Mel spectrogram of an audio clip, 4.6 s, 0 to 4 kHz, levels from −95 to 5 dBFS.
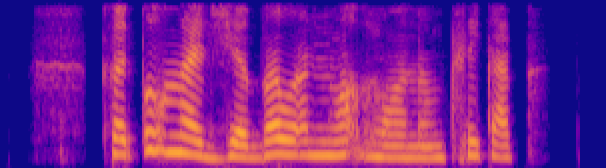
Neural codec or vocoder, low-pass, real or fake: codec, 44.1 kHz, 1.7 kbps, Pupu-Codec; 3.6 kHz; fake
